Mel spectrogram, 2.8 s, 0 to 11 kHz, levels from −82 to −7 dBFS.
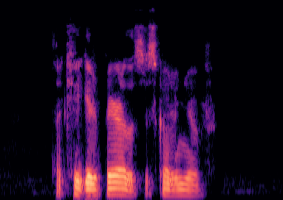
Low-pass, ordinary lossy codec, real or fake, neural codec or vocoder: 7.2 kHz; Opus, 24 kbps; real; none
